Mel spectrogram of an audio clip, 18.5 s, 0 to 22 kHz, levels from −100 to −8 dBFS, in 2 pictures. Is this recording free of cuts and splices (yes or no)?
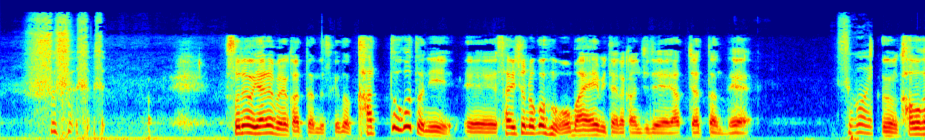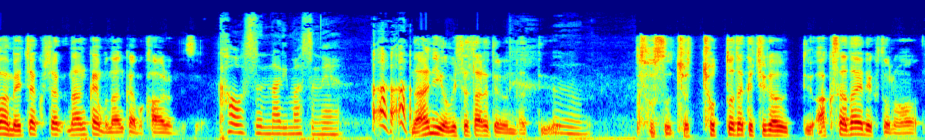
no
